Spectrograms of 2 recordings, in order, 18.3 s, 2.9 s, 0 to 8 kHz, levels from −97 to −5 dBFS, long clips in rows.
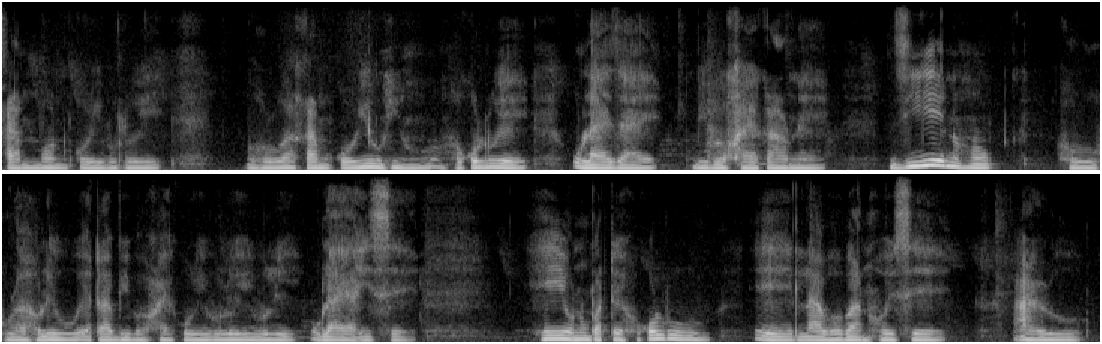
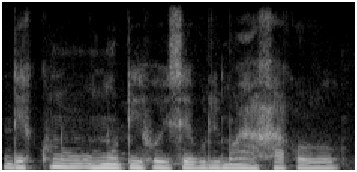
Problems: low volume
